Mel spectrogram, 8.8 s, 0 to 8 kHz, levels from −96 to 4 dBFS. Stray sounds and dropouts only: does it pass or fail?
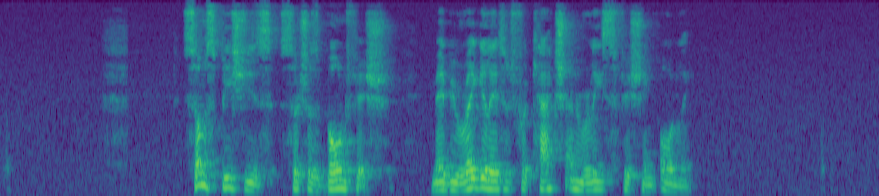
pass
